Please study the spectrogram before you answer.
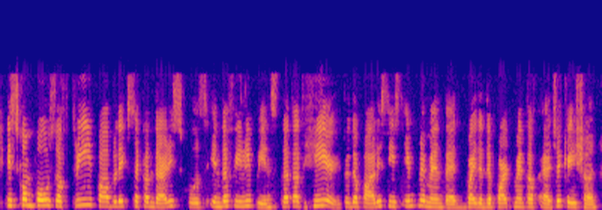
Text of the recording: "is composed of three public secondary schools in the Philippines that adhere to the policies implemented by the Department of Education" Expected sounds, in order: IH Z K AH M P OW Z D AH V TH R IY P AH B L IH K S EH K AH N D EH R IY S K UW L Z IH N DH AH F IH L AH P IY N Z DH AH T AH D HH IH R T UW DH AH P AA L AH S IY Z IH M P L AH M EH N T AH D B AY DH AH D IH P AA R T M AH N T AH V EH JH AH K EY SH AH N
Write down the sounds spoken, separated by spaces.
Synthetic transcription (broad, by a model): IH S K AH M P OW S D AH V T R IY P AH B L IH K S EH K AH N D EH R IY S K UW L S IH N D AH F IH L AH P IY N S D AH T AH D HH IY R T UW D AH P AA L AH S IY S IH M P L AH M EH N T AH D B AY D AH D IH P AA R T M AH N T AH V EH JH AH K EY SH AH N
